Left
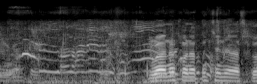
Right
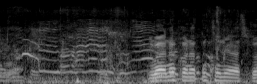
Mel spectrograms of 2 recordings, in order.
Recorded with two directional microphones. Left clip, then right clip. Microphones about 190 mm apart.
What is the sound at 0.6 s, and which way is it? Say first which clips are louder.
Children playing: left 5 dB; 35° left (ahead or behind).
